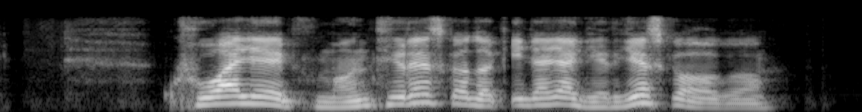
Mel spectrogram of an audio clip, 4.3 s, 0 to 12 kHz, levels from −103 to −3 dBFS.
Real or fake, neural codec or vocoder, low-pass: fake; codec, 16 kHz, 4 kbps, FunCodec, trained on Chinese and English, 50 frames a second; 7.2 kHz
